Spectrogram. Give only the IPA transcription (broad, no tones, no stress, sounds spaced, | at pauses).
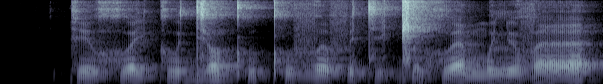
k ɪ xʷ æ j k u dʲ ɔ kʷʼ i kʷʼ ɪ v ə f ɪ tʲ ə ɡ͡ǁ ɛ xʷ æ m ʊ lʲ ɔ v æ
